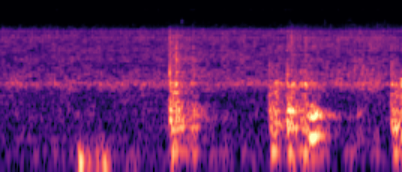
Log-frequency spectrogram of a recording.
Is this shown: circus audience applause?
no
